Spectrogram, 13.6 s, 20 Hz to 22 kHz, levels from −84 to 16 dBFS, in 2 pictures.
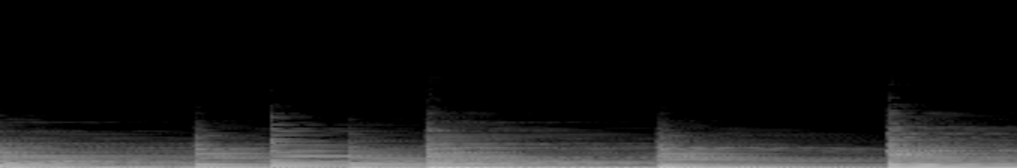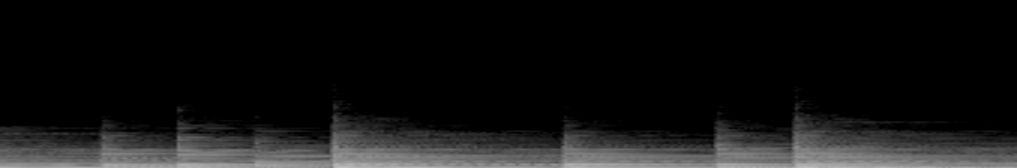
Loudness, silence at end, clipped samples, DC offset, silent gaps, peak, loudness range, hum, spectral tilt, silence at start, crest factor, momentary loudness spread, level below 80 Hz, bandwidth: -19 LUFS; 0 s; under 0.1%; under 0.1%; none; -2 dBFS; 1 LU; none; -9.5 dB/octave; 0 s; 16 dB; 9 LU; -32 dBFS; 6 kHz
